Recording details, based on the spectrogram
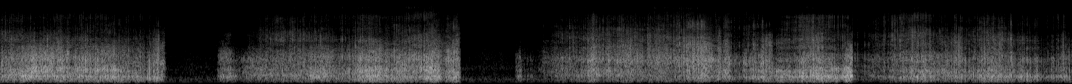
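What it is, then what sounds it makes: Foam microphone windscreen tapped with fingerpicks. Both hands wearing metal fingerpicks tap rapidly on the sides of a black foam microphone windscreen, making a dense, scratchy, crackling patter centered in the low mids. The tapping runs in three bursts separated by two brief silent pauses, with no ring after each hit.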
